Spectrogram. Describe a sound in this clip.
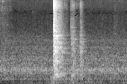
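A metal grill lid clanks open.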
